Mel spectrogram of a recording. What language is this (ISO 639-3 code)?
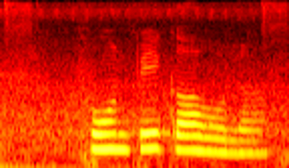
bho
